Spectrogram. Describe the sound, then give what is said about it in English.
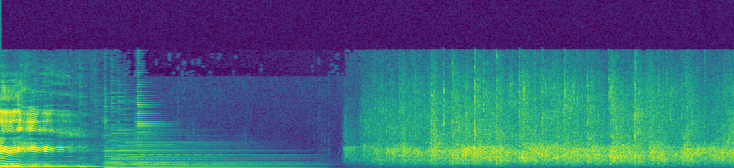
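A sustained musical chord rings out and fades, then a studio audience breaks into steady, dense applause that continues evenly for about four seconds. “Just checking if the applause sign was up.”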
